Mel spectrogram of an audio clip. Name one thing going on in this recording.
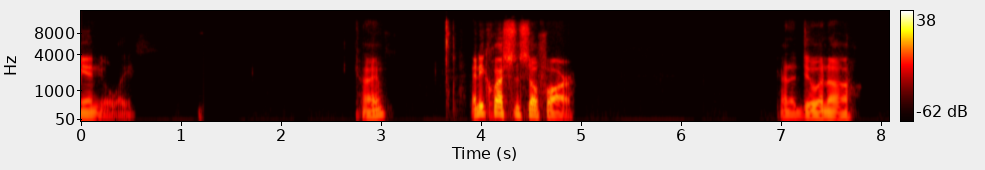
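A man speaks calmly through a microphone, in short phrases.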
